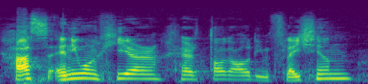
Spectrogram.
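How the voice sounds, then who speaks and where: A man's voice: a little high, normal speed, fairly bright tone. A man in his twenties from southern Spain with a Spanish accent, giving a casual, self-deprecating public lecture in a lecture room. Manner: friendly, self-deprecating, joking with audience. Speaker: guest speaker.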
